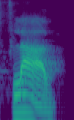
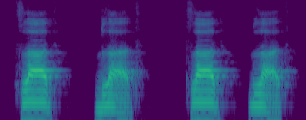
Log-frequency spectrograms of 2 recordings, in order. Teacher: no pronuncies esta vocal con una A muy abierta, es decir, no es flad, blood, no así, sino que abre un poquito solamente la boca y terminas diciendo flood, flood. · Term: U modificada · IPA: /ʌ/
